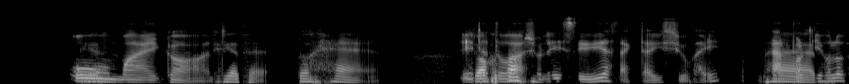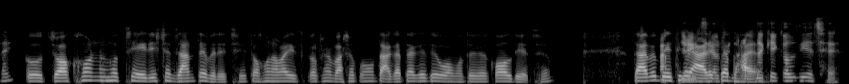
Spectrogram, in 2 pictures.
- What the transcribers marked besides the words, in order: in English: "ও মাই গড!"; tapping
- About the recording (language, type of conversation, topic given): Bengali, unstructured, কোনো প্রিয়জনের সঙ্গে দ্বন্দ্ব হলে আপনি প্রথমে কী করেন?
